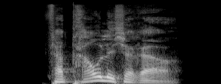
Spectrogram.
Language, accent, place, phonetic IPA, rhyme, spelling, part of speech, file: German, Germany, Berlin, [fɛɐ̯ˈtʁaʊ̯lɪçəʁɐ], -aʊ̯lɪçəʁɐ, vertraulicherer, adjective, De-vertraulicherer.ogg
- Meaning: inflection of vertraulich: 1. strong/mixed nominative masculine singular comparative degree 2. strong genitive/dative feminine singular comparative degree 3. strong genitive plural comparative degree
